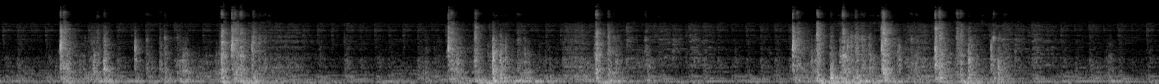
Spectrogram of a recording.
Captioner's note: pinball Noises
